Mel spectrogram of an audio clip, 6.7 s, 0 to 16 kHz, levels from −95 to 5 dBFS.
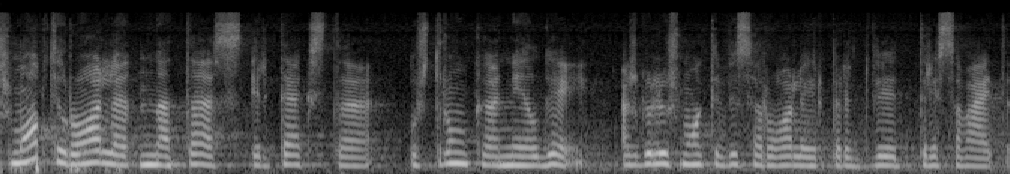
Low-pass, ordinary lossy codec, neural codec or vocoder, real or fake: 10.8 kHz; Opus, 16 kbps; none; real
